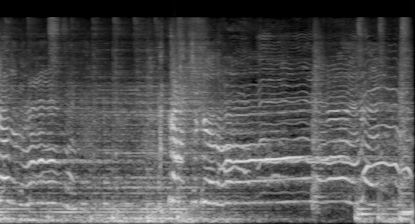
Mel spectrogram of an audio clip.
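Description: Live band playing a slow rock song, with a high wordless lead line sliding and wavering over it. The bass and drums drop out for a moment about five seconds in.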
